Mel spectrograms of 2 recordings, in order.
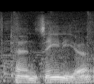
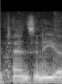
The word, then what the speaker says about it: Tanzania: It was for the country of Tanzania, or Tanzania, I've heard it pronounced both ways.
